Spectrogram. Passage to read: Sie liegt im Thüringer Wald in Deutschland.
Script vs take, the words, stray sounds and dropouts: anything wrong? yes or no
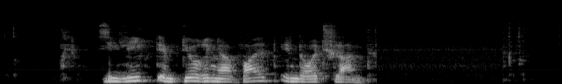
no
